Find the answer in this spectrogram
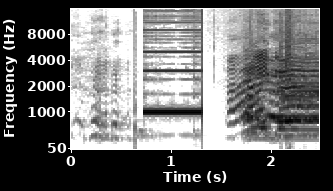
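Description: A steady electronic bleep tone of about half a second, edited in over laughing chatter and cutting off abruptly. Near the end, several voices break out loudly together.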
